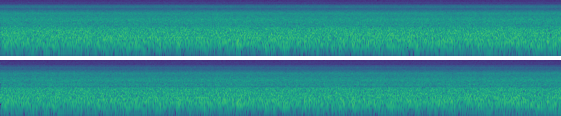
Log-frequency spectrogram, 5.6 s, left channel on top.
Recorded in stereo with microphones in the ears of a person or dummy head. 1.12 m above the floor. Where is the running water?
10° left (ahead or behind).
